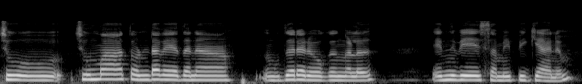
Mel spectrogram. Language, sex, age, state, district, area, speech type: Malayalam, female, 30-45, Kerala, Thiruvananthapuram, rural, spontaneous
